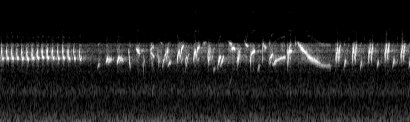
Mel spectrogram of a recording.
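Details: Song of a European goldfinch at Tadmait. A fast, evenly pulsed trill leads into varied liquid twitters, with a long downward-slurred note near the end and then clipped chirps.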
